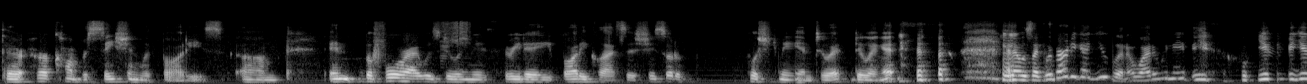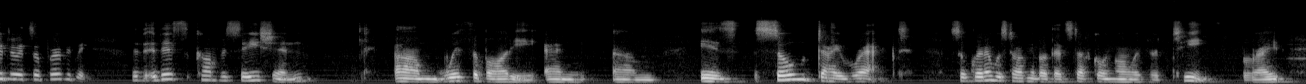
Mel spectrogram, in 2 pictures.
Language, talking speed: English, 155 wpm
